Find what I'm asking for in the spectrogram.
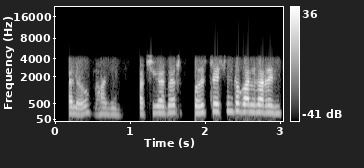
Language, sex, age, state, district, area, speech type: Punjabi, male, 18-30, Punjab, Ludhiana, urban, conversation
